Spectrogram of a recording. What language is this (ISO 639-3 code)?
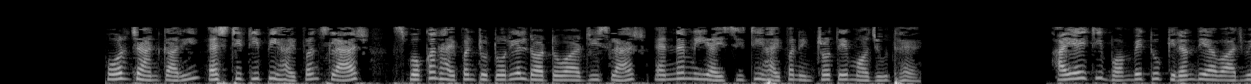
pan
